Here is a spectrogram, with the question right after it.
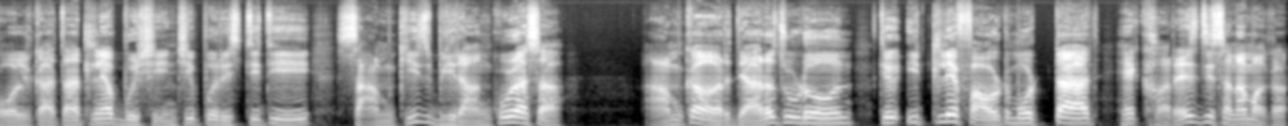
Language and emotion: Goan Konkani, disgusted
